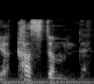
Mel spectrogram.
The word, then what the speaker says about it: accustomed: a custom all right this is going to end with that D accustomed custom okay let's uh let's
